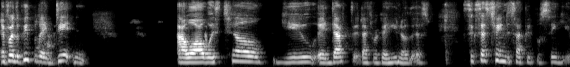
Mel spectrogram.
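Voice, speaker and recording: A woman talks in an animated tone, somewhat breathy and fairly low in pitch. Her pitch varies in an ordinary way. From US Midwest, St. Louis, Missouri. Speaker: entrepreneur and speaker. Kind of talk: interview. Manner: fast.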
